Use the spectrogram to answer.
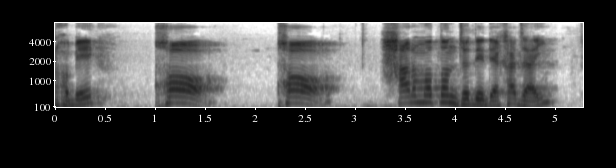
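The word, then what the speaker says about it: خ: হলকের শেষভাগ হয়তো উচ্চারণ হবে খ।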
